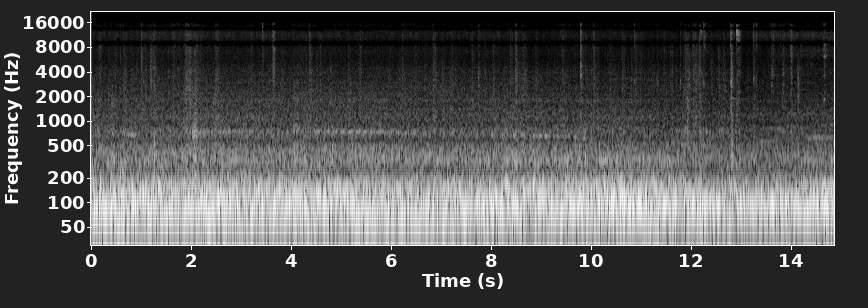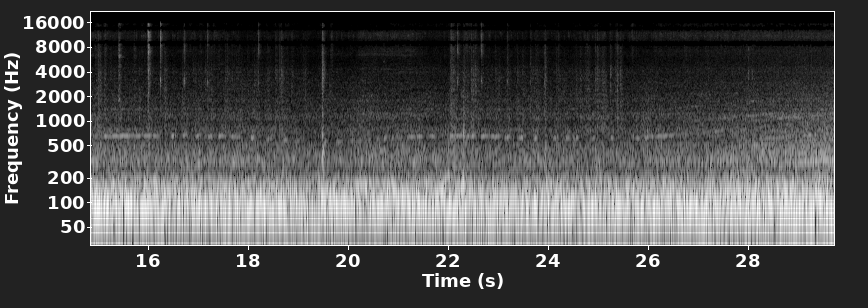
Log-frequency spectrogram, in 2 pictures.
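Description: The 1098cc A-series engine of a 1975 Austin Allegro Mk1, heard from inside the cabin while the car is being driven. A steady low rumble runs underneath the A-series four-speed gearbox whine, which rises and falls in pitch with road speed.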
